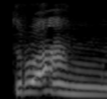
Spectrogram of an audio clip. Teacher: aquí estamos viendo que la vocal abierta suena más. Por lo tanto, estamos hablando de un diptongo. Entonces la U y la A no se van a llegar a separar, sino se unen porque estamos refiriéndonos al diptongo.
